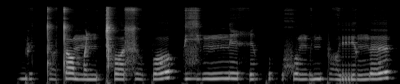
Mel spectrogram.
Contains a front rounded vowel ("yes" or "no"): no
